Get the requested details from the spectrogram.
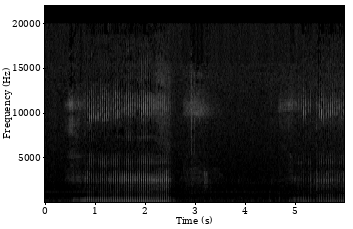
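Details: Sleeping dog snoring: rattling, fluttering snore on a long in-breath from soft palate vibration, then a quieter out-breath before the next snore begins.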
